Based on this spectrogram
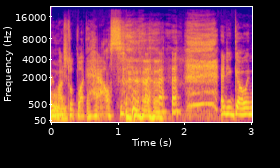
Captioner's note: both chuckling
